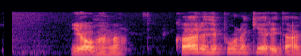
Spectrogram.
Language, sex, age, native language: Icelandic, male, 40-49, Icelandic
